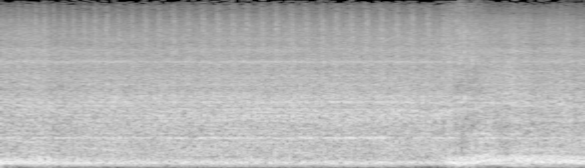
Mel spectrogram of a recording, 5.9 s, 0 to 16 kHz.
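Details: 2001 Ford F-150 5.4 V8 idling with a light, quick clicking over the engine hum, about three ticks a second; heard at every start and when accelerating, began about two months ago. Engine ticking at idle.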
